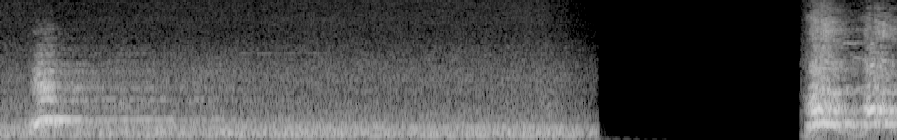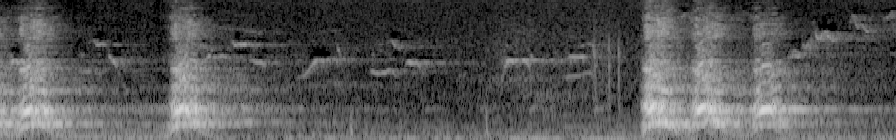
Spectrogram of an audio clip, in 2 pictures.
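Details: Large dog barking in the distance in an urban residential neighbourhood: a steady droning sound for three seconds, a brief silent gap, then short clusters of deep barks, two or three at a time, with faint bird chirps between them.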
